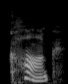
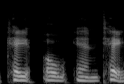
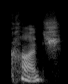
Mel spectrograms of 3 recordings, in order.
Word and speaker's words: conch: And it's pronounced conch, as in Konk, not conch, like lunch.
